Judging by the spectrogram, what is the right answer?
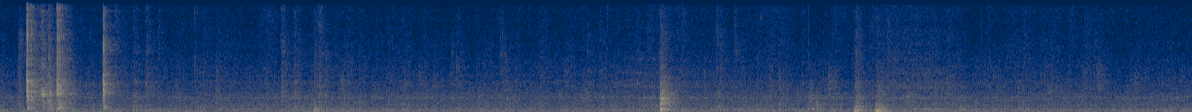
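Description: Several sharp knocks and clatters over a steady low hum, as a wooden dining chair and things on the table are handled: a quick cluster in the first second, single knocks about two and five seconds in, and two close together about six and a half seconds in.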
